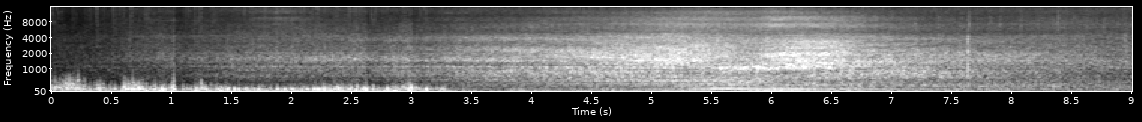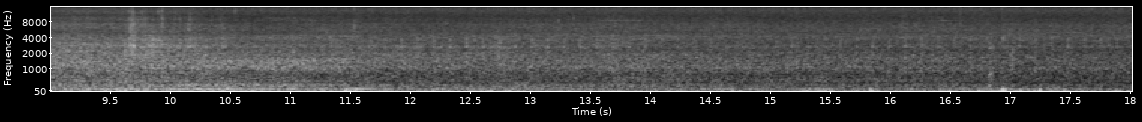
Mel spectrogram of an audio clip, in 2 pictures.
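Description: Wind buffeting the microphone for the first few seconds, then a car passing by, swelling to a peak about six seconds in and fading to a low steady hum.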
